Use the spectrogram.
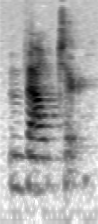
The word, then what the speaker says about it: Wouter: I'm pretty sure it's Wouter because the W is a V in Dutch, I think, for most cases.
